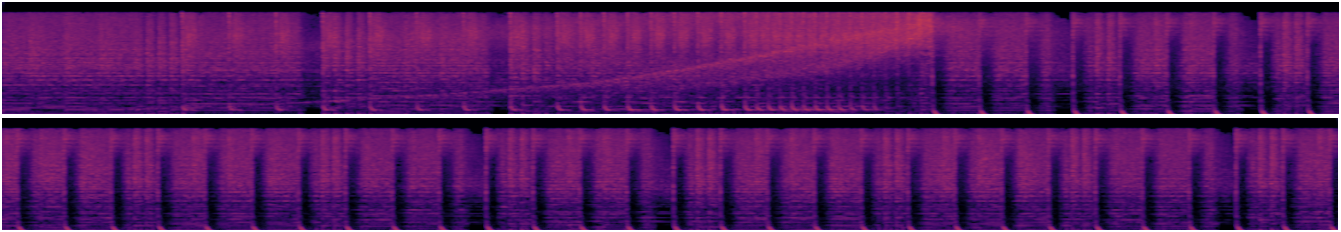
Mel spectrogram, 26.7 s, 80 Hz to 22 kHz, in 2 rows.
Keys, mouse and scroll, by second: 0.8 KP_0, 2.4-3.3 scroll down 1, 3.3 click, 3.8-4.6 scroll down 2, 4.6 g, 7.2-9.9 middle drag, 9.9-11.3 scroll up 1, 11.3 ctrl+alt+KP_0, 12.9 click, 13.9-15.6 drag, 15.6-16.4 scroll up 2, 16.4-17.4 scroll up 1, 17.4 click, 18.5 KP_1, 19.4-22.5 middle drag, 23.8 KP_1, 24.5 KP_3, 25.3-26.7 middle drag.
